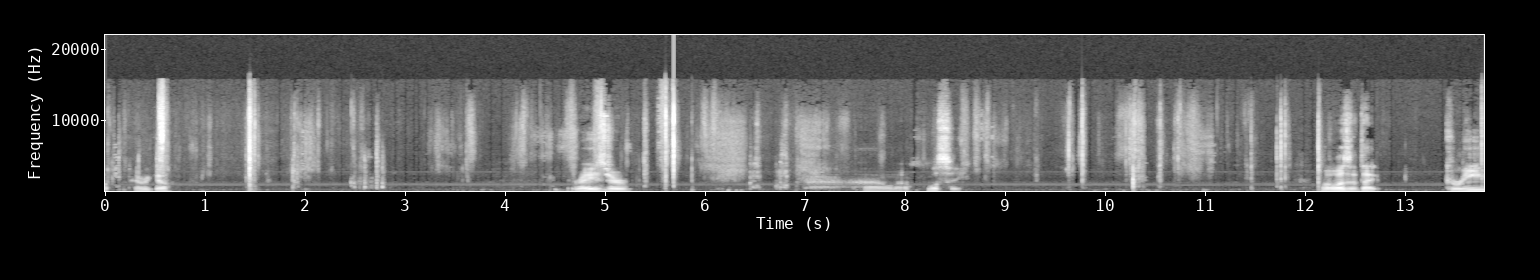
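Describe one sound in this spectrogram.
Plastic card sleeves rustle and crinkle as they are handled.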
